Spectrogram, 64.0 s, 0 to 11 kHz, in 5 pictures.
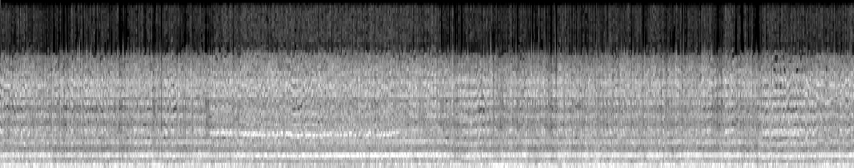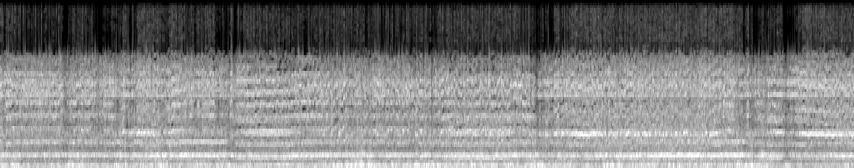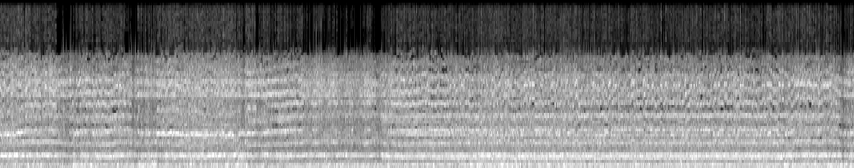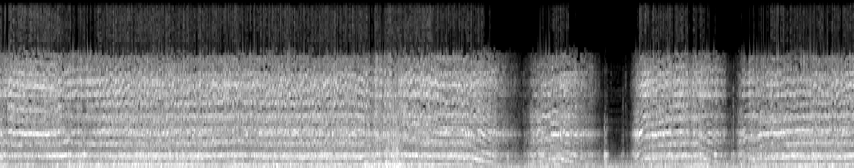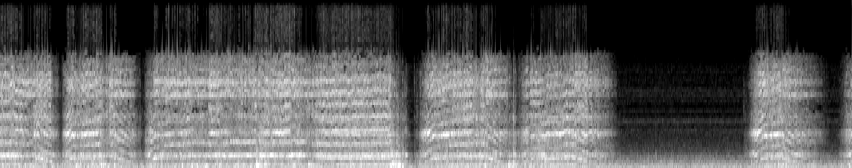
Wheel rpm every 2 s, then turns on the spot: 230, 230, 210, 220, 230, 230, 230, 230, 220, 230, 210, 210, 220, 220, 210, 230, 210, 210, 210, 220, 210, 220, 210, 60, 130, 190, 130, 210, 170, 130, 30, 40.
none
